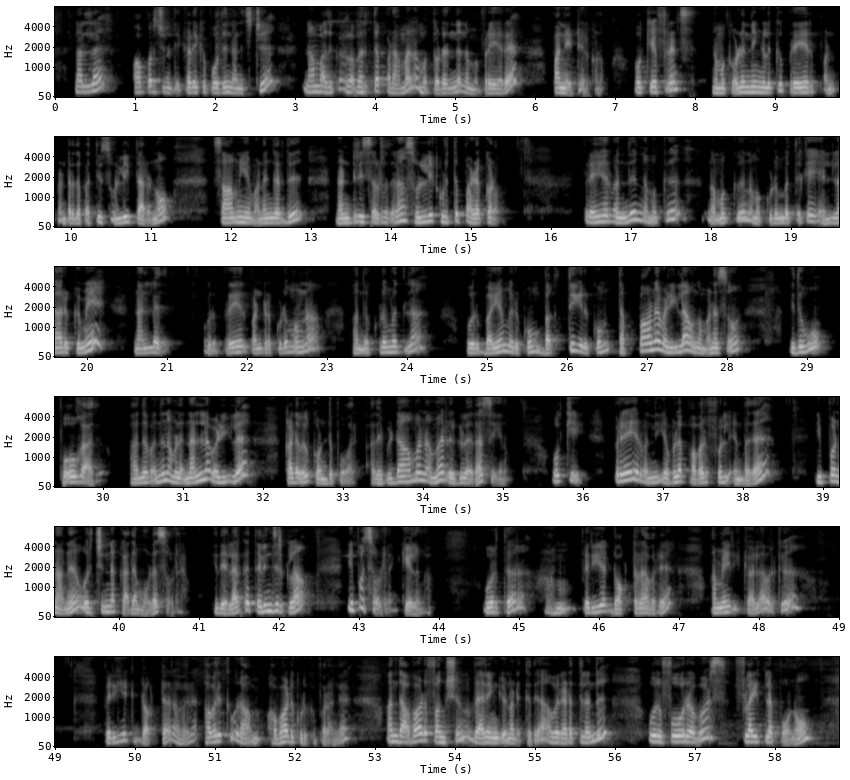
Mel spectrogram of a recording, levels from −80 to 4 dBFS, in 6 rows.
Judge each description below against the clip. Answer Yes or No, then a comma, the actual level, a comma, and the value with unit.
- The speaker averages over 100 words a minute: Yes, average, 115 wpm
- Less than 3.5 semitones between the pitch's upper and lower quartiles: No, average, 4.6 semitones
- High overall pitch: No, medium, 175 Hz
